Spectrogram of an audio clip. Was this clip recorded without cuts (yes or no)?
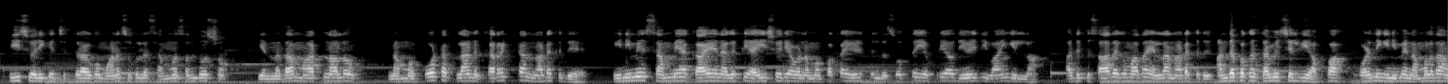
no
